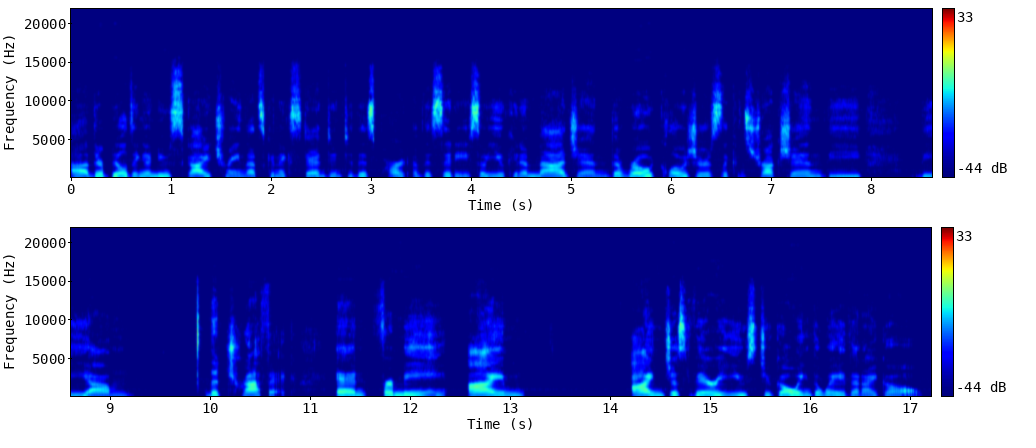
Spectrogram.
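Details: Adult woman speaking; Normal speech.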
